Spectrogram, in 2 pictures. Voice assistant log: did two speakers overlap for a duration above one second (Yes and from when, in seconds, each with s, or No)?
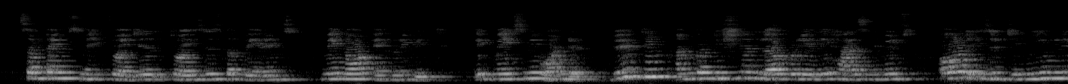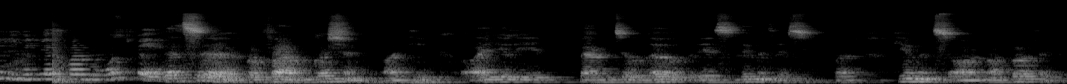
No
